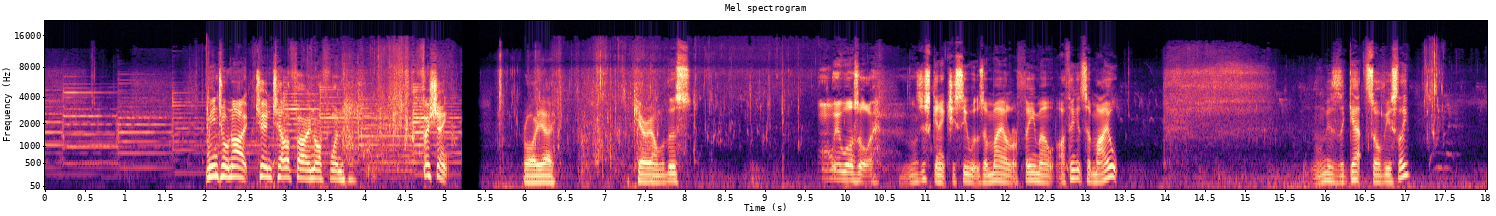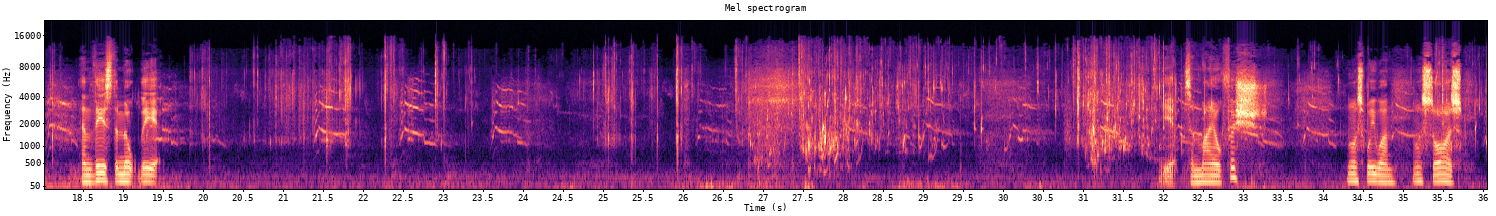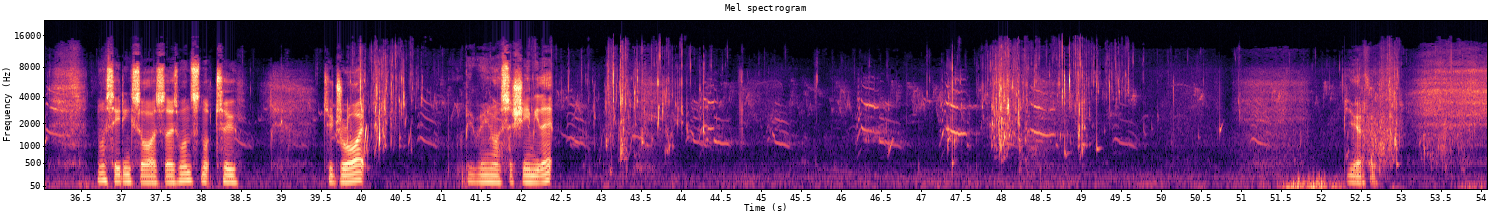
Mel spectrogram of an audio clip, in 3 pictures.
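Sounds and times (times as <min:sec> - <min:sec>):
birds chirping: 0:01.6 - 0:05.2, 0:06.0 - 0:54.0
wet rustling: 0:06.3 - 0:09.7, 0:19.8 - 0:24.1, 0:24.7 - 0:32.5, 0:40.0 - 0:41.0, 0:42.4 - 0:44.5, 0:47.2 - 0:51.0.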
